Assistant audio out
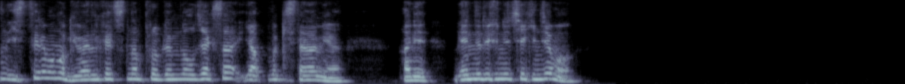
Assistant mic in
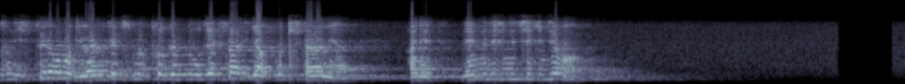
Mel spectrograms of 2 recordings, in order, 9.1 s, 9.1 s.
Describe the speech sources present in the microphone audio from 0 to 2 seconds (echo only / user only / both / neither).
echo only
